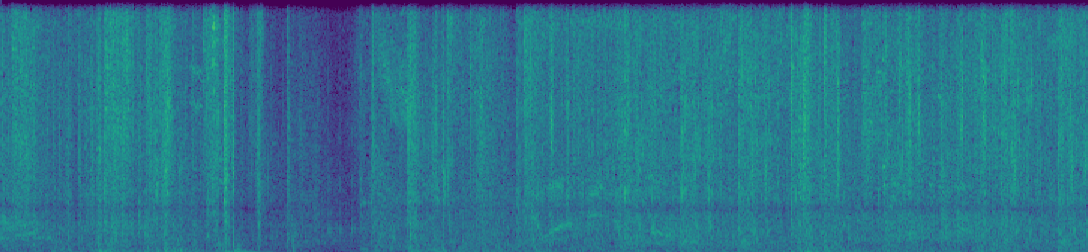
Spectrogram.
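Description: Blasts and impacts boom loudly.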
